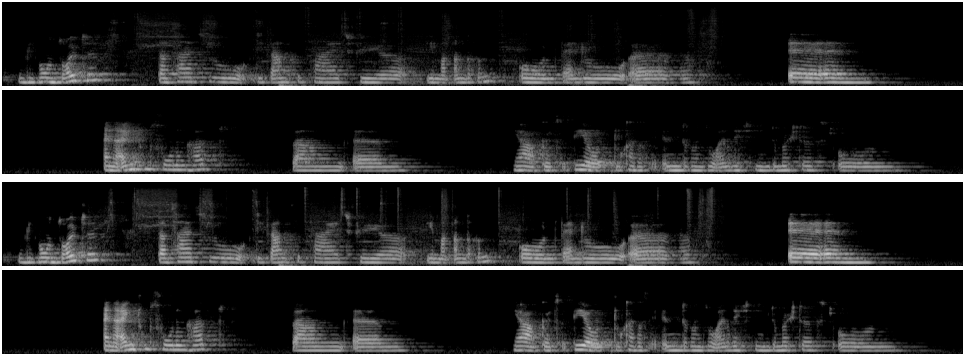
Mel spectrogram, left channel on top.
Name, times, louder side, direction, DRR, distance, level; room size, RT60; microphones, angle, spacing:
voice 1, 0.2-1.0 1.6-4.9 5.2-6.9 7.9-8.7 10.6-11.7 12.5-13.6 14.7-18.5, right 2 dB, 50° right, 9 dB, 1.0 m, -27 dB
Tape noises - sqiggles slowing down speeding up pausing, 0.8-2.2 2.5-4.5 5.0-5.2 5.6-6.6 6.8-7.1, right 4 dB, 90° right, 2.4 m, -46 dB
25.0 x 12.0 x 3.4 m, 0.74 s
head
